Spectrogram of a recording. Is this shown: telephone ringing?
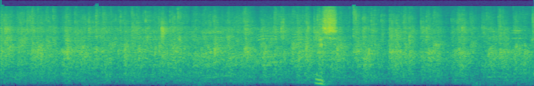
no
